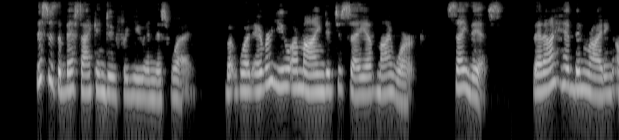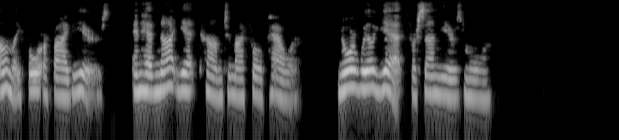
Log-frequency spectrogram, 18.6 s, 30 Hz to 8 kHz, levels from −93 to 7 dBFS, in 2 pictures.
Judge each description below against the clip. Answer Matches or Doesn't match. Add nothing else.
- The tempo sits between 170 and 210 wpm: Doesn't match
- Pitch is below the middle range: Doesn't match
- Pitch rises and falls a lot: Doesn't match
